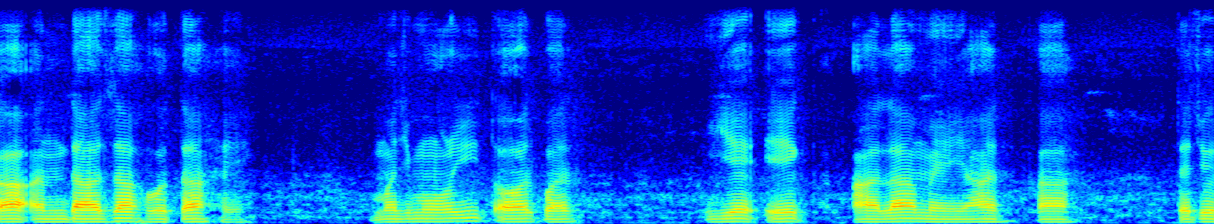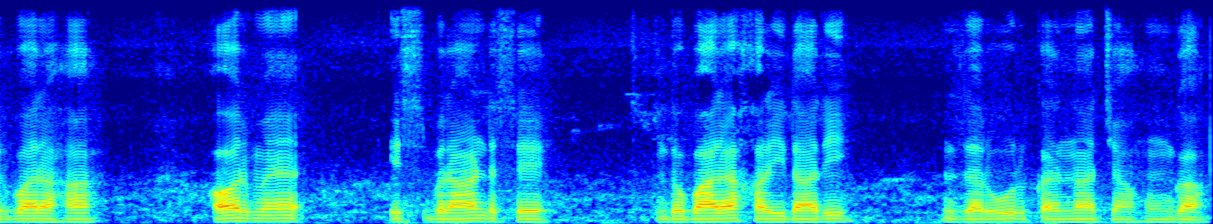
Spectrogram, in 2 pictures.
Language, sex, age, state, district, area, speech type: Urdu, male, 18-30, Delhi, North East Delhi, rural, spontaneous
